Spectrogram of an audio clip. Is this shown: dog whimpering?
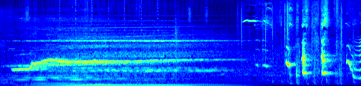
yes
